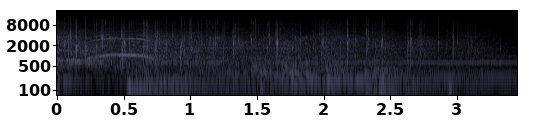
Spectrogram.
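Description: Studio audience applause on a talk show, a short burst of clapping that starts loud and fades steadily over a few seconds, heard alone without talk.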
